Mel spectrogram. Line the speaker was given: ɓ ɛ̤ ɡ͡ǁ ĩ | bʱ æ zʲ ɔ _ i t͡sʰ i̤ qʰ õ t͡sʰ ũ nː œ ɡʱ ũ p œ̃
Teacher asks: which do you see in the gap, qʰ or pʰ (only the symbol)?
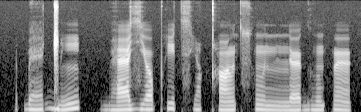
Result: pʰ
